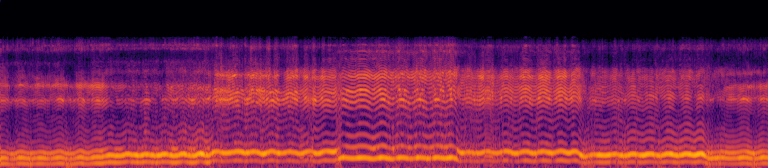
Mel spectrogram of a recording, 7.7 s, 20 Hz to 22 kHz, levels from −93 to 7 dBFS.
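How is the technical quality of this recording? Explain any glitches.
Quality is poor throughout. The music sounds muffled and hoarse, with nothing above 9 kHz. That points to likely Opus compression at a very low bitrate, near 12 kbps, with the encoder switched to its speech mode.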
